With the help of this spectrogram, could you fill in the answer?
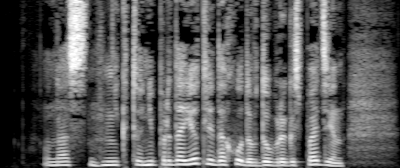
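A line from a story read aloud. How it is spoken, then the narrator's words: Uncertain, smiling. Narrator (Russian): неуверенно улыбнулся я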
